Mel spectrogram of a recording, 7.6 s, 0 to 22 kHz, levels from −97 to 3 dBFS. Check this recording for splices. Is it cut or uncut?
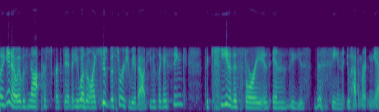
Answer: uncut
